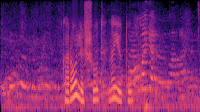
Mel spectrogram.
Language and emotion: Russian, positive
